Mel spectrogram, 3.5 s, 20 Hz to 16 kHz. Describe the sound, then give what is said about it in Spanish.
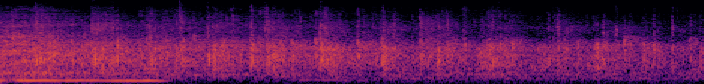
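An audience applauds couples married more than 18 years in a dense, steady wash of clapping that holds at an even, fairly loud level for the whole stretch, with no one speaking over it. “Ok, un aplauso a ustedes, claro, por favor, más fuerte.”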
